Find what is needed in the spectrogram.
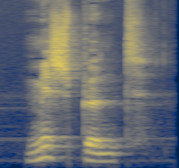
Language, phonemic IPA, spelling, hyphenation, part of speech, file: Dutch, /ˈmɪs.pʏnt/, mispunt, mis‧punt, noun, Nl-mispunt.ogg
- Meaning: 1. foul, miss 2. jerk, prick, nasty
